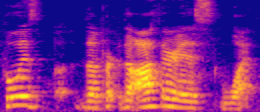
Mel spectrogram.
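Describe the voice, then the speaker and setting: A woman's voice: mid-range voice, unhurried, bright, forceful tone, reverberant, slight background noise. A woman reading a picture book aloud to young children as a teacher and mother, prompting a child with questions.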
